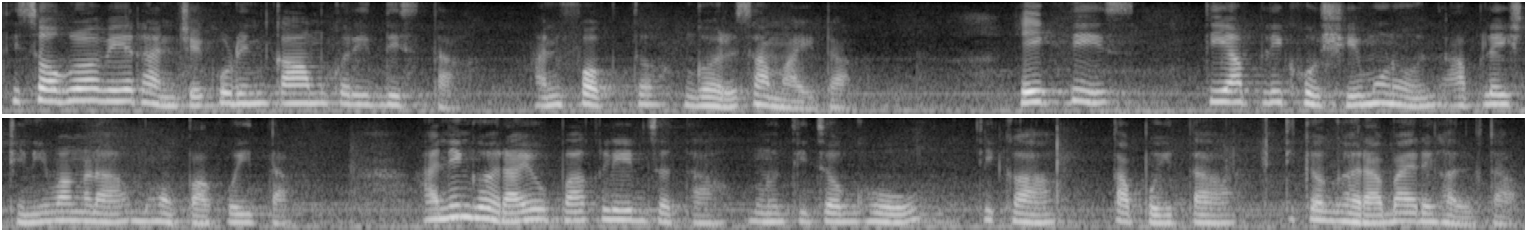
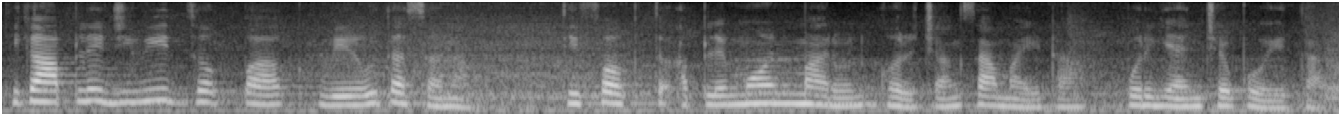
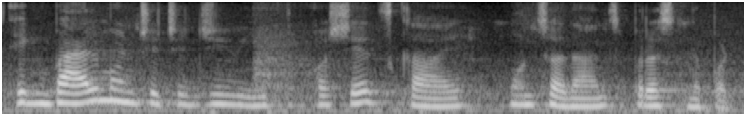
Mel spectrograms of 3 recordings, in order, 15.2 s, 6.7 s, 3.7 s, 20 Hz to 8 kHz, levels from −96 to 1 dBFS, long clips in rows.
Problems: constant background noise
